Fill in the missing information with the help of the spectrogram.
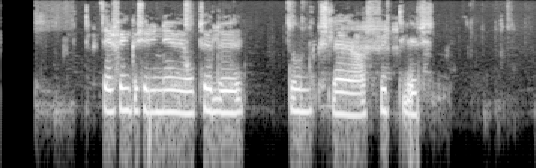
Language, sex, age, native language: Icelandic, male, 12, Icelandic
